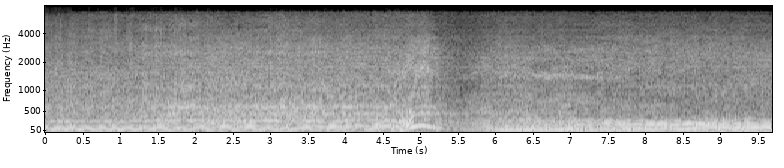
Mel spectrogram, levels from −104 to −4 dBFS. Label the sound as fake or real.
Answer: fake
